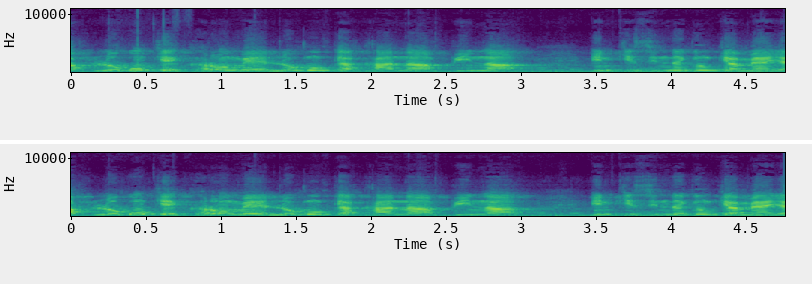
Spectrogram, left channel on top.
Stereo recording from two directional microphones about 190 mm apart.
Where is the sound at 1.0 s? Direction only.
40° left (ahead or behind).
